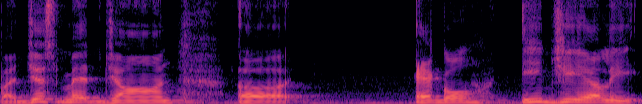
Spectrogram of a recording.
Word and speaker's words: Egle: I just met John Egle, E-G-L-E, Egle. He pronounces Egle.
